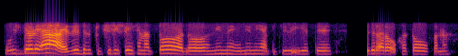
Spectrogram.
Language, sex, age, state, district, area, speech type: Santali, female, 18-30, West Bengal, Uttar Dinajpur, rural, conversation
